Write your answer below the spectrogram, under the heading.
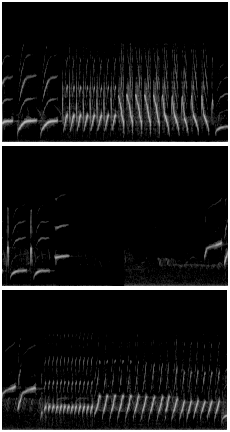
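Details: Stimulating canary song meant to rouse lazy canaries: rapid rolling trills of high downslurred notes, curved whistles, a short pause, then rising sweeps and a fast, even buzzy trill.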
